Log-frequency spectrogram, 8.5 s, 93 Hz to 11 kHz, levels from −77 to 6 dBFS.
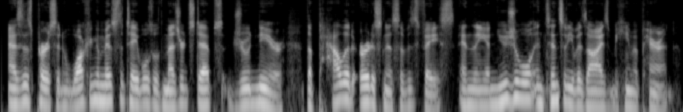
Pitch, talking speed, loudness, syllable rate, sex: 125 Hz, 190 wpm, -18 LUFS, 5.7 syllables/s, male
